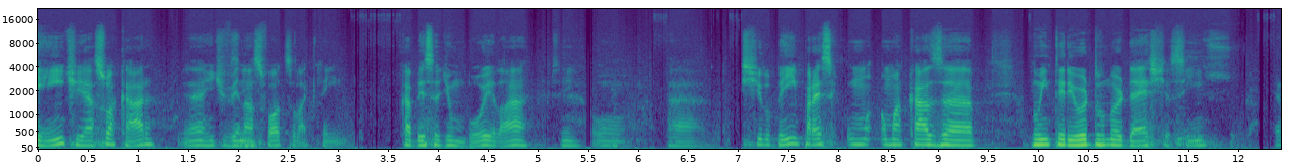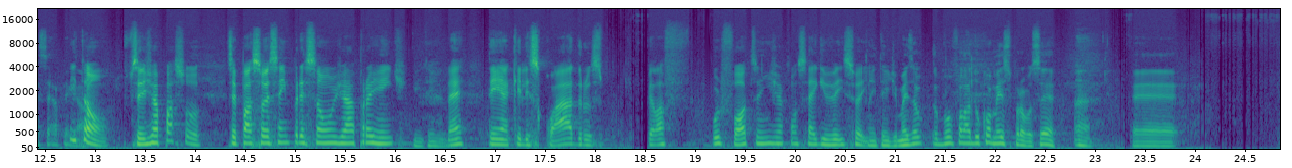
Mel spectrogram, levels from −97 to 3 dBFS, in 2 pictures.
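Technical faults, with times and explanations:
Throughout, low bit depth without dither: the speech carries a grainy, rasping distortion that shifts with the sound, roughest on soft syllables and word endings, where the quietest parts break into a sputter or vanish between steps. The likely cause is 8-bit truncation with no dither, so the rounding error tracks the signal instead of becoming a steady hiss, leaving the error roughly 30 dB below the speech.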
